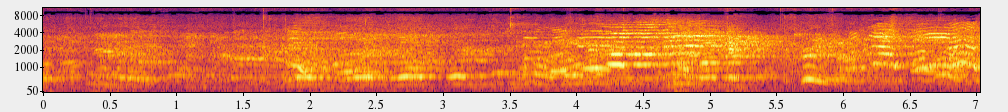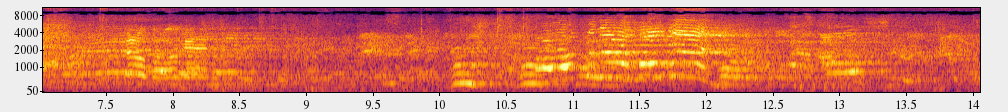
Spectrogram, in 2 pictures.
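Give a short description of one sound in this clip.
Wrestlers thud and scuff on a mat.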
